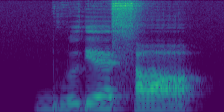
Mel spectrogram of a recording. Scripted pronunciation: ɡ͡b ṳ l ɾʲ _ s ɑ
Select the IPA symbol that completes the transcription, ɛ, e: ɛ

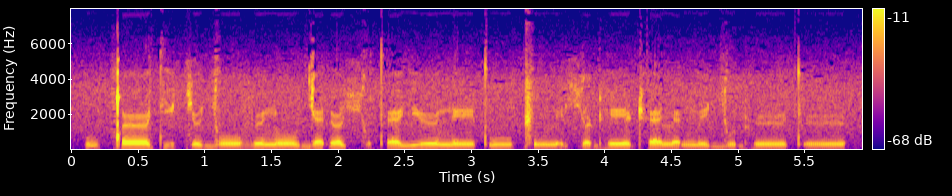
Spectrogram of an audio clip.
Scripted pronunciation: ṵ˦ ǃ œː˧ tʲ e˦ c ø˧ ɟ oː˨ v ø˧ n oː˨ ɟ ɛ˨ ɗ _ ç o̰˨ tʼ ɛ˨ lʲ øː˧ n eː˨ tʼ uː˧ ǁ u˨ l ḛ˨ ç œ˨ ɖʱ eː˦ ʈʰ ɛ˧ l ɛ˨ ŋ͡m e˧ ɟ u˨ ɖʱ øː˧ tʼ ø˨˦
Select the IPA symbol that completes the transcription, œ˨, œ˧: œ˧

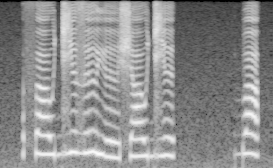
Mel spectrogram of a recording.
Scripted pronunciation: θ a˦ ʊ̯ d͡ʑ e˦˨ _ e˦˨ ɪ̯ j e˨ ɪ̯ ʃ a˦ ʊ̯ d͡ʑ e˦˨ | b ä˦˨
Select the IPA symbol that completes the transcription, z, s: z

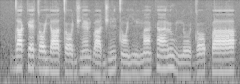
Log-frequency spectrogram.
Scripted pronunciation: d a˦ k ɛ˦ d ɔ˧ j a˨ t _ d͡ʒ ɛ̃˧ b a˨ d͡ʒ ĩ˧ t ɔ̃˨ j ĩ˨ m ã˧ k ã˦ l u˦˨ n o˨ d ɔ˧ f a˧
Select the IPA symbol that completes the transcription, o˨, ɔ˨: ɔ˨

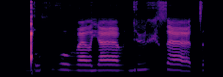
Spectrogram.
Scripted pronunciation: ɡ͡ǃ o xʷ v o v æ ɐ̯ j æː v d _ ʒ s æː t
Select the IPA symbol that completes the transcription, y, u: y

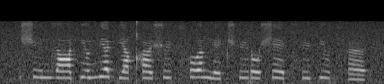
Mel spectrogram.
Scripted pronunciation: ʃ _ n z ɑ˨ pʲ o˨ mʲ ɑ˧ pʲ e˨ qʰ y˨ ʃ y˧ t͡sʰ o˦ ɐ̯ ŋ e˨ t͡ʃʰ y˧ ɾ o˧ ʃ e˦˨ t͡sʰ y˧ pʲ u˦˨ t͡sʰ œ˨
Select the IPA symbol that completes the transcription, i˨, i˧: i˨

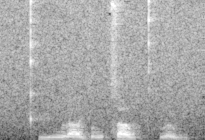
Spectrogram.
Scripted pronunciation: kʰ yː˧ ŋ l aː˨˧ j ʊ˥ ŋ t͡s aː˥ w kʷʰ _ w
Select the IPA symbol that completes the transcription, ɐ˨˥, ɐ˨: ɐ˨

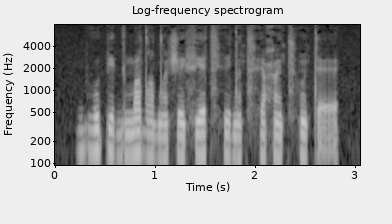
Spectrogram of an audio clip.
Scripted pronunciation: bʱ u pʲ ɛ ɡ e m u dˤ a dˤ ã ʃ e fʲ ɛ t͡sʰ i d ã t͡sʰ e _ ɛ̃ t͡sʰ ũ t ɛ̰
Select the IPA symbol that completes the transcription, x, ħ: ħ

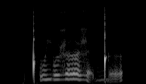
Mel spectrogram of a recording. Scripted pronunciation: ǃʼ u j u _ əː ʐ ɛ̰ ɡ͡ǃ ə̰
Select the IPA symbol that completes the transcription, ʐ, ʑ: ʐ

